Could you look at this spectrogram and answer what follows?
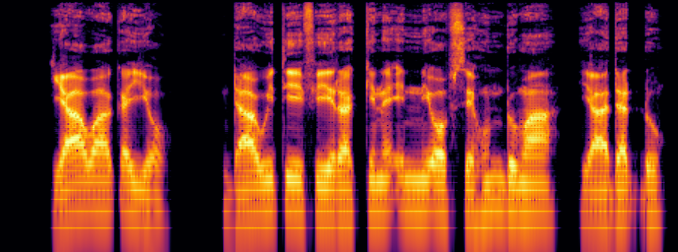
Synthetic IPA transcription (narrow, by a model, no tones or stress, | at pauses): jaːwaːkʼɐjːoː | d̪aːwɪt̪iːfɪɾɐkːɪnɐʔɪnːɪɔbsɛɦʊnd̪ʊmaː | jaːd̪ɐᶑːʊ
